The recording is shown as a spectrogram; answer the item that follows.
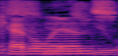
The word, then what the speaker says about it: Catalans: Am I saying that right? C-A-T? – It does, yes. – Catalans? – Yes, you are saying that.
